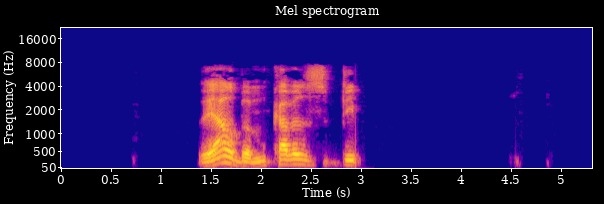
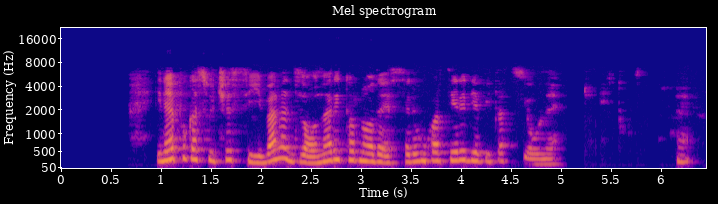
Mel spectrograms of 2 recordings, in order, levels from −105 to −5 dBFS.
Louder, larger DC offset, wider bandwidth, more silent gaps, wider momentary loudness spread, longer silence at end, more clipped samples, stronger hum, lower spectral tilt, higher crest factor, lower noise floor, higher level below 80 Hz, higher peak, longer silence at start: first, -17 LUFS vs -39 LUFS; neither; about the same, 7.6 kHz vs 7.2 kHz; second, none vs 5.06-5.23 s, 5.86-5.98 s; second, 10 LU vs 14 LU; first, 2.35 s vs 0.15 s; neither; neither; about the same, -4.5 dB/octave vs -4 dB/octave; about the same, 20 dB vs 20 dB; about the same, under -90 dBFS vs under -90 dBFS; first, -62 dBFS vs -80 dBFS; first, -2 dBFS vs -22 dBFS; first, 1.4 s vs 0.75 s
